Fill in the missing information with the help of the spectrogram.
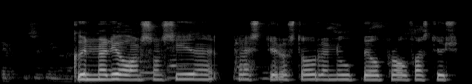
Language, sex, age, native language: Icelandic, male, 11, Icelandic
